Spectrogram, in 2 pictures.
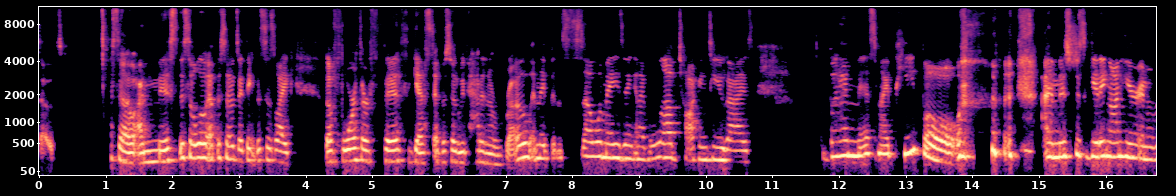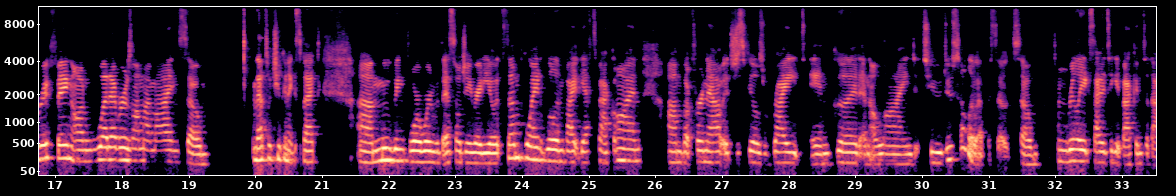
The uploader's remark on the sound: This week's episode is an audio recording of an IG live.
